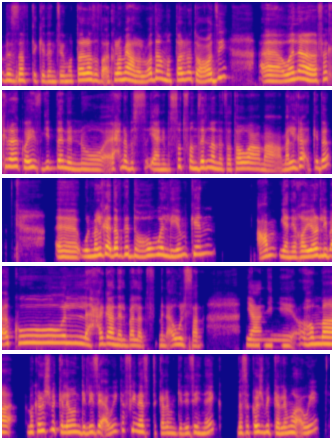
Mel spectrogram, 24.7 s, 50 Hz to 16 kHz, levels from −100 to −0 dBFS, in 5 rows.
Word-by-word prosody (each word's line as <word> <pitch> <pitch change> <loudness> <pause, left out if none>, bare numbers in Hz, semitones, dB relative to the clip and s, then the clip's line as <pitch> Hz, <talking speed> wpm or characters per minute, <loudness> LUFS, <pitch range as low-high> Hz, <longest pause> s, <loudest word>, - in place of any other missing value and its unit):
بالضبط 240 +1 -2
كده، 210 -1 -6
أنتِ 200 +1 -6
مضطرة 240 +5 +3
تتأقلمي 260 +5 +1
على 225 -5 +4
الوضع، 255 +10 0
مضطرة 255 +2 0
تقعُدي 245 - +1 0.5
آآ، 210 0 +2
وأنا 260 +1 +6
فاكرة 300 +4 +2
كويّس 265 -4 +1
جدًا 255 +4 0
إنه 205 -5 -3 0.2
إحنا 270 0 -2
بالص 230 +1 -8
يعني 205 -5 -3
بالصُدفة 265 +8 -5
نزلنا 260 +2 +3
نتطوّع 220 +1 -1
مع 180 -4 -6
ملجأ 245 +10 -1
كده، 280 +8 -2 0.8
آآ، 220 -2 +1
والملجأ 260 +7 +5
ده 285 +2 +6
بجد 280 -2 -1
هو 265 +5 +1
اللي 250 -5 +1
يمكن 315 +6 -3 0.7
عم 275 +3 -1
يعني 215 -3 -1
غيّر 225 +5 +6
لي 270 0 +1
بقى 255 0 +2
كل 295 0 0
حاجة 245 +4 -2
عن 245 -3 +2
البلد 205 -3 -5
ف - - -25
من 200 -1 -8
أول 230 +2 -1
سَنة، 190 -1 -8 0.7
يعني 205 -1 -3 0.4
هم 255 +1 -2
ما 250 -2 +2
كانوش 285 +2 0
بيتكلِّموا 255 -6 +1
إنجليزي 245 +1 0
أوي 255 +4 -4
كان 315 +3 -10
في 315 0 -4
ناس 255 -3 +1
بتتكلِّم 220 -2 -6
إنجليزي 205 +2 -5
هناك، 225 +10 -6 0.2
بس 220 +1 -5
ما 240 - -7
كانوش 245 0 +2
بيتكلِّموا 230 -1 -1
أوي، 260 - -4
245 Hz, 150 wpm, -23 LUFS, 215-270 Hz, 0.8 s, وأنا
